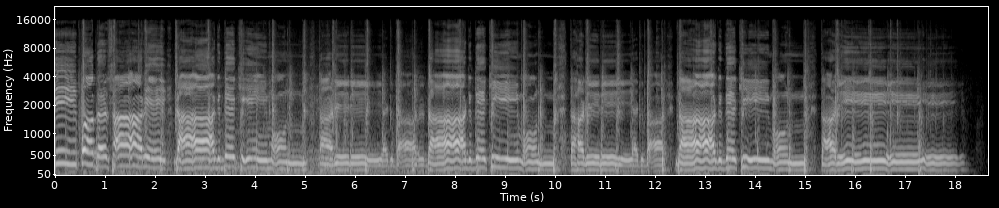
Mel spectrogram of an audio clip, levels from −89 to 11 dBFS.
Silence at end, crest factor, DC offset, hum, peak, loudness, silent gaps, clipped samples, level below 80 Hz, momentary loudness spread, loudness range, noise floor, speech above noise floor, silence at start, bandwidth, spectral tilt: 0.5 s; 16 dB; under 0.1%; none; -4 dBFS; -19 LUFS; none; under 0.1%; -44 dBFS; 9 LU; 4 LU; -53 dBFS; 34 dB; 0 s; 16 kHz; -5 dB/octave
